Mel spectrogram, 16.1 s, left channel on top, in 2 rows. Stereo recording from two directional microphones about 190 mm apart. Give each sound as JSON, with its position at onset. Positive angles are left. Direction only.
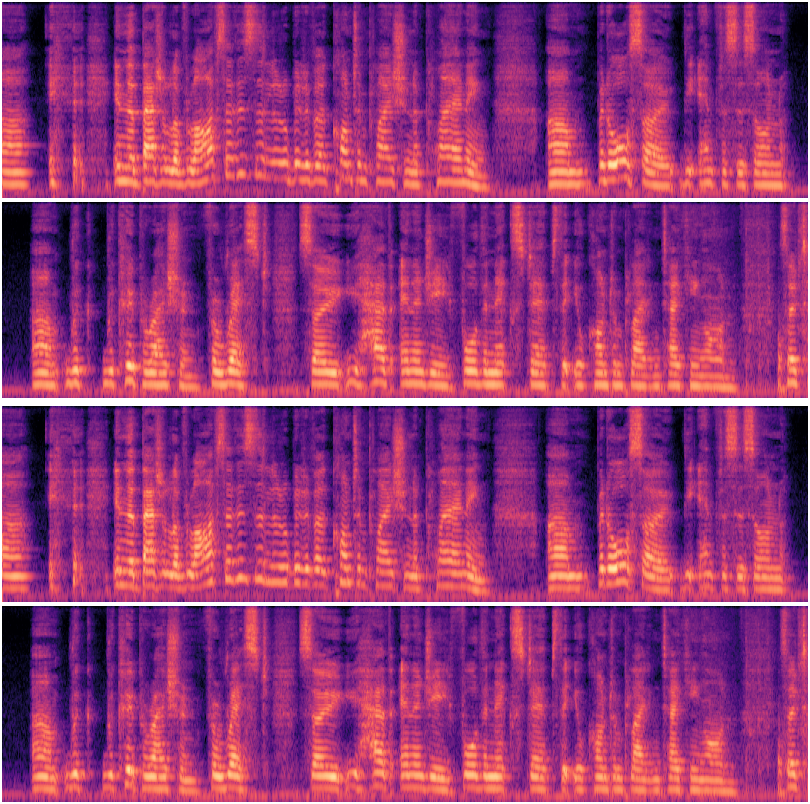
{"t": 0.0, "sound": "speech", "side_deg": -25}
